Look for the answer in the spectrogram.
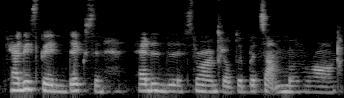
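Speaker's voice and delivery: plain reading voice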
